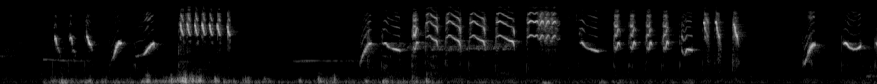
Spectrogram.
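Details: Greater green leafbird in lively masteran song: varied chirps and whistles, a short high buzz, then rapid bursts of slurred descending whistles and repeated notes, with a soft low rumble early on.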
